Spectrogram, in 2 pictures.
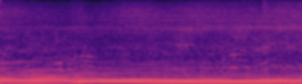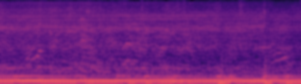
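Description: Live rock band's amplified instruments holding a loud, steady, low droning chord with no drumbeat. The lowest note shifts up slightly about a second in.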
